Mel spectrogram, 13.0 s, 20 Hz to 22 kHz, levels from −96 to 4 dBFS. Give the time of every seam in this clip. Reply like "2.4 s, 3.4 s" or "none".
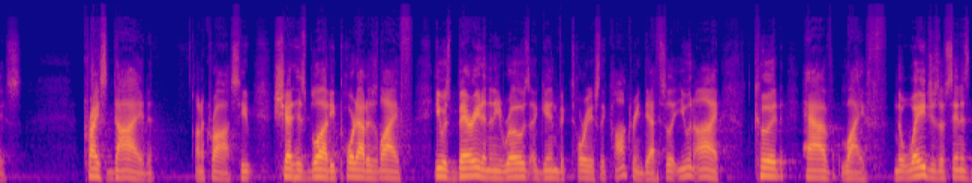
11.9 s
